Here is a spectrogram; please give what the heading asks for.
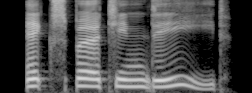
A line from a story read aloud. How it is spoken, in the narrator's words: it added in a nasal, crawling tone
